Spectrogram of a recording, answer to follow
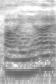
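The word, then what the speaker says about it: Fage: time what's my favorite faya um f-a-g-e is my favorite um it's pronounced via and really delicious and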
